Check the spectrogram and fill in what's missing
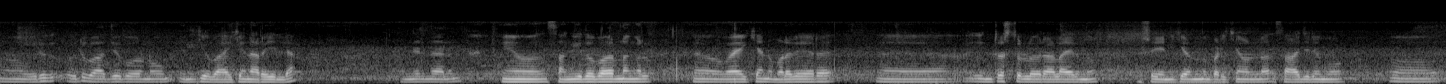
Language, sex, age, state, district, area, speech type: Malayalam, male, 30-45, Kerala, Thiruvananthapuram, rural, spontaneous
